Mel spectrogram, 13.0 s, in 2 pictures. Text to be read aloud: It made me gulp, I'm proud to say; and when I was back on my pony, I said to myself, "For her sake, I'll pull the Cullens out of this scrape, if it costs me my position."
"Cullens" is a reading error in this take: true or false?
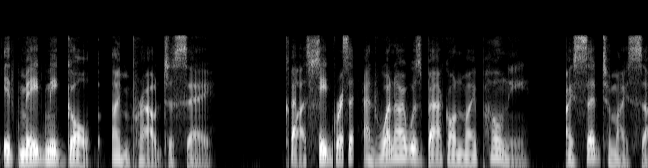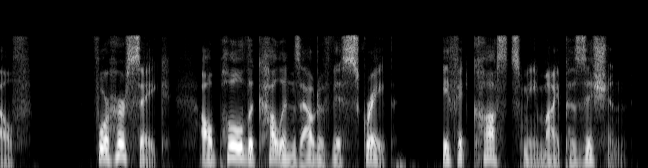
false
